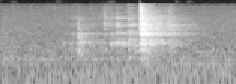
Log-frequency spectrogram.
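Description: Toast plates from a tea set in purple, green, peachy orange and pink, clinking softly as they are handled; a light contact near the start, then one sharper ceramic clink followed by fainter rattles.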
